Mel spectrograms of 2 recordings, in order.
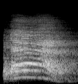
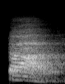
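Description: First: The vowel is a short front 'a' sound. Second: The vowel is a long open 'ah' sound. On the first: The speaker calls it wrong. "ज्या विद्यार्थ्यांना हा नियम माहित नाही ते काय म्हणतील" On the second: The speaker calls it right. "या येचा उच्चार त्या प्रकारच्या स्पेलिंग मध्ये आ होतो"

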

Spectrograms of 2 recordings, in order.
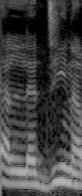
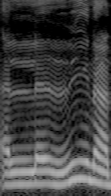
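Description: First: The middle consonant is made behind the teeth. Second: The middle consonant is made between the teeth. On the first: The speaker calls it wrong. "অনেকে ভুল করে আল্লাযীনা বলে" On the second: The speaker calls it right. "বলতে হবে আল্লাযীনা, জিব্বার আগে দাঁতের আগে"

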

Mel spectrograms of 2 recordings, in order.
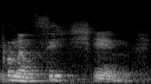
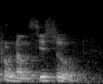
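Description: First: The word is said with careful articulation. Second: The word is said in a distorted way. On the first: The speaker calls it right. "You say pronunciation. You articulate the word shen" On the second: The speaker calls it wrong. "You don't say pronunciation"

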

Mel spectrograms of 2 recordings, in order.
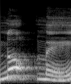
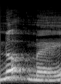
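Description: Both takes have the same delivery.

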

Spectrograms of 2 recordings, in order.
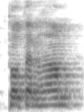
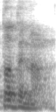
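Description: First: It is pronounced with Polish-style sounds. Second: It is pronounced with English-style sounds. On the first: The speaker calls it wrong. "nie mówimy Tottenham" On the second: The speaker calls it right. "tylko Tottenham"

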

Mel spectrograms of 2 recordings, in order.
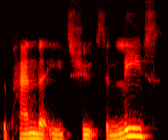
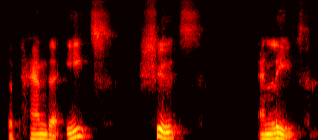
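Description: First: It is said with no pause after eats. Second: It is said with a pause after eats.

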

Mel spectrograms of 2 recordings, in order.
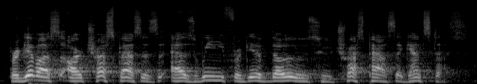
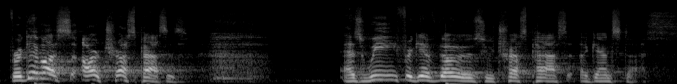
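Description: First: The two phrases run together without a pause. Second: There is a breath pause between the two phrases. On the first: Our own forgiveness depends on forgiving others. "if we remove that comma and we remove that breath" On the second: The two requests are almost unrelated things. "We normally take a big breath"

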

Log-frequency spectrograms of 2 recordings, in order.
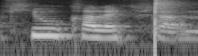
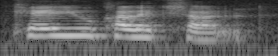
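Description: First: The first part is said as the letter Q. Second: The first part is spelled out as K-U. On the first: The speaker calls it wrong. "or Q Collection" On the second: The speaker calls it right. "It's KU Collection"

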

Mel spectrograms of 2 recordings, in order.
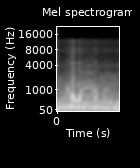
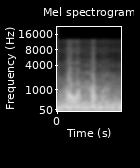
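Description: No difference in how they are said.

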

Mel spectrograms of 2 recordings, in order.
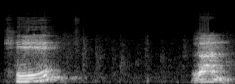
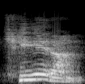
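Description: First: The first syllable has no y glide: ke. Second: The first syllable has a y glide: kye. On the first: "তখন এর উচ্চারণ কি হবে" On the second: "খিয়ে রান এটা এর মূল উচ্চারণ হওয়া উচিত ছিল"

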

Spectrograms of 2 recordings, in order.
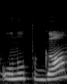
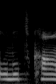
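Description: First: The consonant before the ending is a soft g. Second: The consonant before the ending is a hard k. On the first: The speaker calls it wrong. "unutgan mı" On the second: The speaker calls it right. "Sert olan yumuşak olanı kendisine benzetti"

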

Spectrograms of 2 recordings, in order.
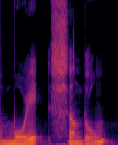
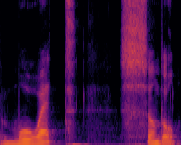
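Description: First: The t at the end of Moet is silent. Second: The t at the end of Moet is pronounced. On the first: The speaker calls it wrong. "Se você acha que eu pronunciei errado, que era Moet Chandon" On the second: The speaker calls it right. "quem está errado é você, é Moet Chandon"

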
